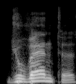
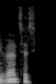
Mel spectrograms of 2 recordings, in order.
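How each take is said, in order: First: The first syllable sounds like the start of 'juvenile'. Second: The first syllable does not sound like 'juvenile'. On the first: The speaker calls it wrong. "he goes Juventus, like Ju, like juvenile" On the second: The speaker calls it right. "Instead of saying Juventus"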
